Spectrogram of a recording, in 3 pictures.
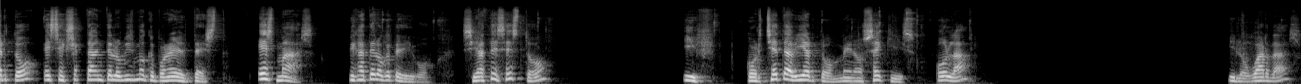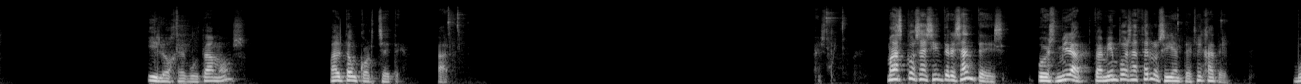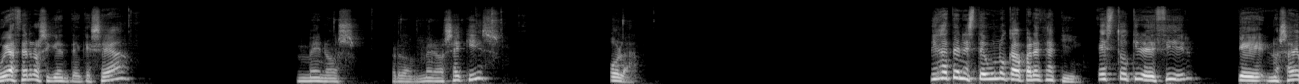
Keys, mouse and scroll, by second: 4.1-12.7 typing, 5.3 Escape, 14.4 alt+Tab, 17.6 alt+Tab, 18.3-18.9 typing, 19.2 Escape, 21.2 Escape, 25.2 ctrl+l, 27.3-34.0 typing.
